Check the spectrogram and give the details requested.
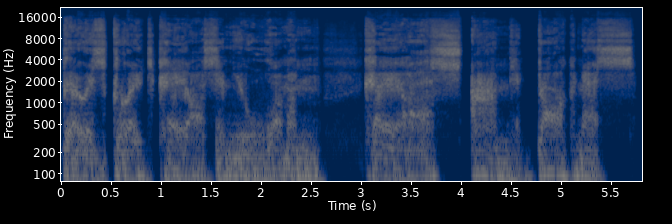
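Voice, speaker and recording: An actor playing a menacing alien symbiote that hungers for power and calls itself we, in a video game. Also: male voice, drawn-out words, no room sound. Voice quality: gravelly, growling. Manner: speaks of itself as we.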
